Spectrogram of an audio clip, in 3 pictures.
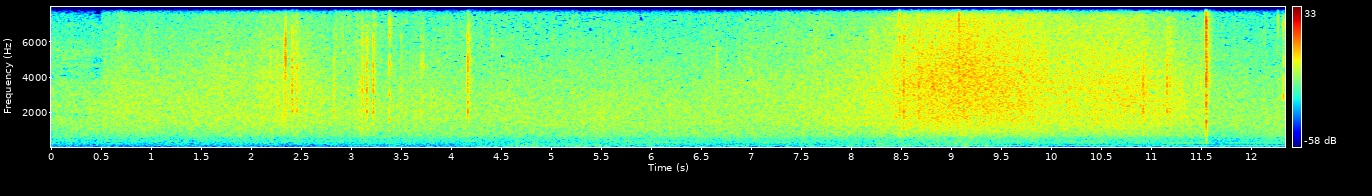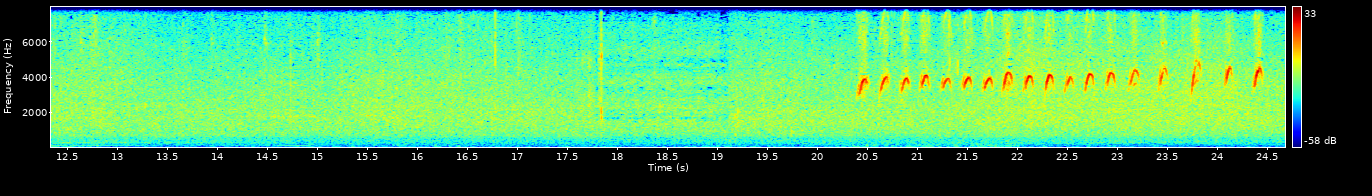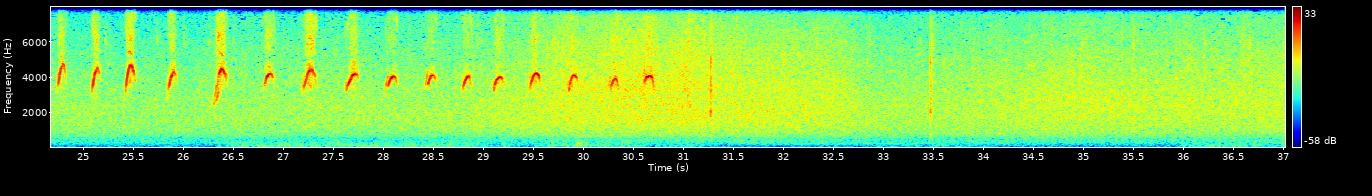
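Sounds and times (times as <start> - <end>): bird calling high upslurred notes: 20.4 - 30.8.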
